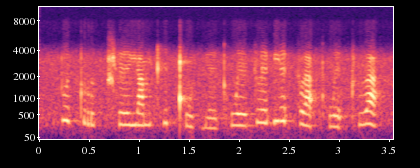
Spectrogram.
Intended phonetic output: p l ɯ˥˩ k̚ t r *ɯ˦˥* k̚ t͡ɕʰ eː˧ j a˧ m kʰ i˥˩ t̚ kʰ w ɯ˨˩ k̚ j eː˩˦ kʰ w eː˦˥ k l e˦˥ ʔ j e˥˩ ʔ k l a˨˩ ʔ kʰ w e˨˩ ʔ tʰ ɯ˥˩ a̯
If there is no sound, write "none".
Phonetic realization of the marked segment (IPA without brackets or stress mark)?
ɯ˨˩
